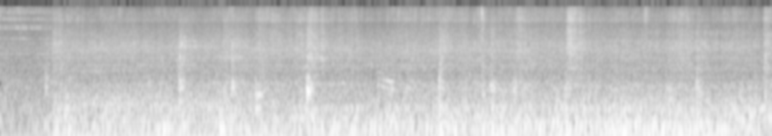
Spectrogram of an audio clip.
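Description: A Dhaka to Rajshahi passenger train rolls toward the Jamuna bridge, a steady loud rumble of wheels and carriage noise with faint rhythmic clatter throughout, heard from on board.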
